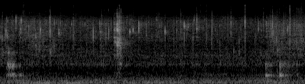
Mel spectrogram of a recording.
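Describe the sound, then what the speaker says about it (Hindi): Onion and chicken sauté lightly in a pan with a close, crackling sizzle, plus a few sharper pops and utensil taps over the steady frying. "मैं इसको लाइट सा सोते करूँगी और फिर साथ ही इसमें चिकन डाल दूँगी।"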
